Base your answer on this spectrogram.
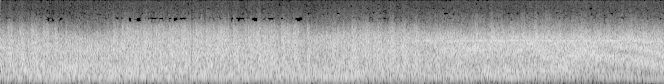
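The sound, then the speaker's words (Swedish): British and French bomber aircraft attacking the pontoon bridges over the Meuse roar loudly and steadily throughout, a dense, unbroken engine drone with a harsh rattling texture layered over it and no one speaking. “Brittiskt och franskt bombflyg anföll pontonbroarna över Mös med hänsynslös djärvhet.”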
